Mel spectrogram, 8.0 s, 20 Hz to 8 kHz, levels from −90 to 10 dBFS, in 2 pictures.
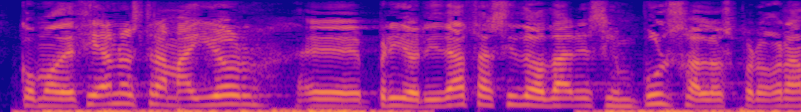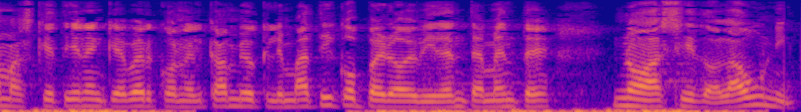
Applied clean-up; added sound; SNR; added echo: none; Meow; -1 dB; none.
